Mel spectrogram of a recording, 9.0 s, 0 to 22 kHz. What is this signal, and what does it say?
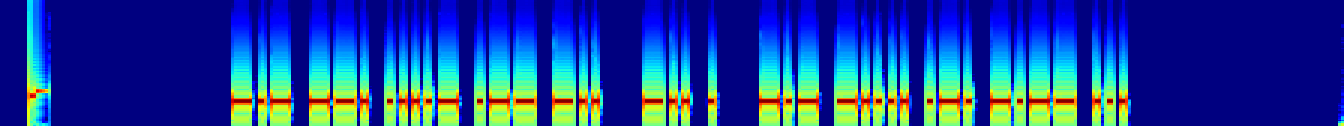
Morse code, heard as a keyed tone, about 28 wpm, 700 Hz. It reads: KG4WD DE K6RYS
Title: USA Callsign DE Callsign - 5 Characters - 28wpm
